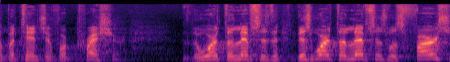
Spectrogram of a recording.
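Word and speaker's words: thlipsis: Now, the word tribulation comes from a Greek word, thalipsis. It's spelled T-H-L-I-P-S-I-S, thalipsis.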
